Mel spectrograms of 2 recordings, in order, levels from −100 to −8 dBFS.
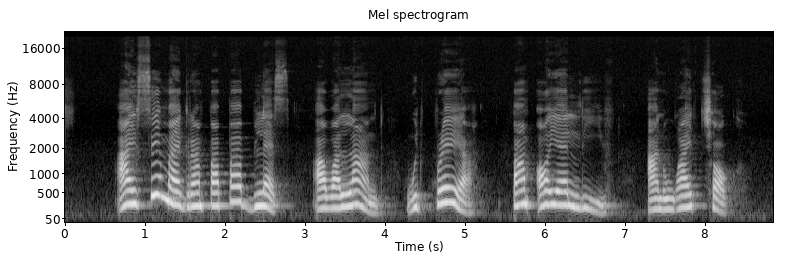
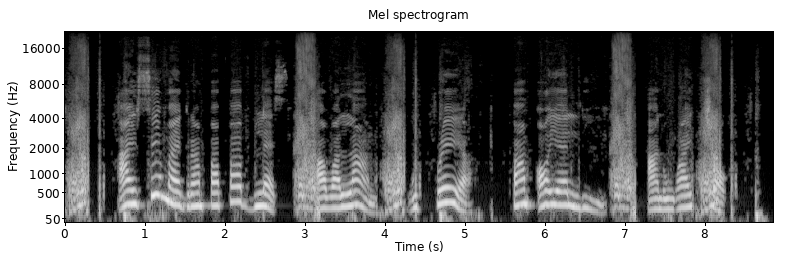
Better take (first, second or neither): first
